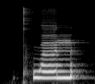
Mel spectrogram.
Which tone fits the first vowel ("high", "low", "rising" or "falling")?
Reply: high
